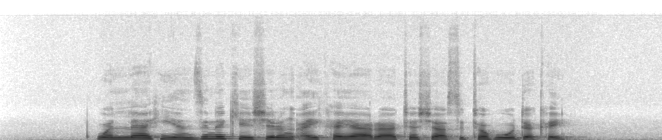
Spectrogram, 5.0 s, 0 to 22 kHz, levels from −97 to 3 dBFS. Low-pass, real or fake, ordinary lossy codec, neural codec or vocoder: 19.8 kHz; real; none; none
